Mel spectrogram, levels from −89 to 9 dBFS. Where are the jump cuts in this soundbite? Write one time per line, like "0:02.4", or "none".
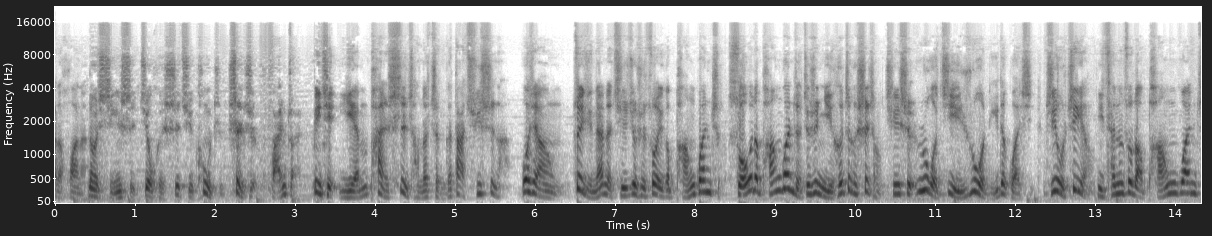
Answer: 0:03.2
